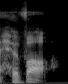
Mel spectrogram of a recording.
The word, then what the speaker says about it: Hava: But in Hebrew, Adam and Eve were actually pronounced Adam and Hava, which Hava is what we call it as Persians.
